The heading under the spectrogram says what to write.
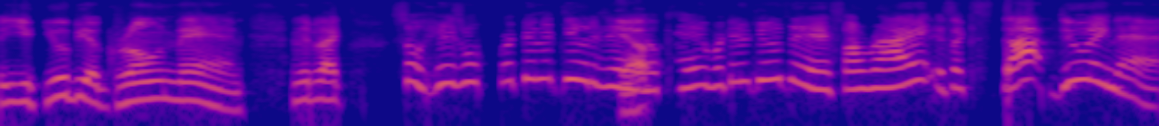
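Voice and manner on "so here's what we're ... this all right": very high, patronizing elementary-school teacher voice. Mimicking how a woman who teaches elementary school talks to a grown man: elementary school teacher voice. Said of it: "they always have that elementary school teacher voice".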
